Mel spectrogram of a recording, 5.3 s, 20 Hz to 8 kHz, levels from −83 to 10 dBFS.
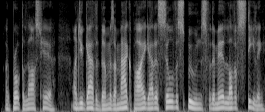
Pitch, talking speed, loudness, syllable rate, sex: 125 Hz, 225 wpm, -17 LUFS, 6.1 syllables/s, male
